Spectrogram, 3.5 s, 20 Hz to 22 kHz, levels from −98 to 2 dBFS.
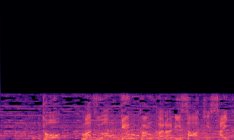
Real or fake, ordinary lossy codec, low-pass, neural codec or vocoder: real; none; 7.2 kHz; none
